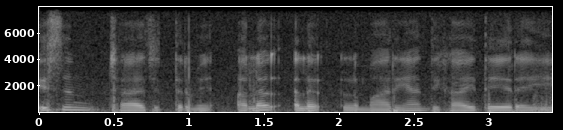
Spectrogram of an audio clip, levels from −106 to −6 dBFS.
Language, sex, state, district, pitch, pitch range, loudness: Hindi, male, Bihar, Sitamarhi, 130 Hz, 125-145 Hz, -47 LUFS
